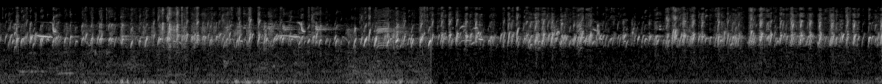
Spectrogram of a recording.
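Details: European goldfinch song played to stimulate captive males to sing; dense, rapid high twittering and tinkling chirps from several birds overlap continuously, a low hum underneath during the first half.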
